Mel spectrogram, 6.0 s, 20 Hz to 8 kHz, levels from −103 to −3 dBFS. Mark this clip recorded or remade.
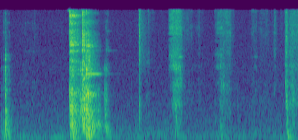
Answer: recorded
